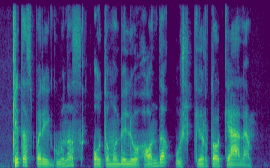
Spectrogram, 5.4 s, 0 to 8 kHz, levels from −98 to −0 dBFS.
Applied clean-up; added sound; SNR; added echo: none; none; none; none.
